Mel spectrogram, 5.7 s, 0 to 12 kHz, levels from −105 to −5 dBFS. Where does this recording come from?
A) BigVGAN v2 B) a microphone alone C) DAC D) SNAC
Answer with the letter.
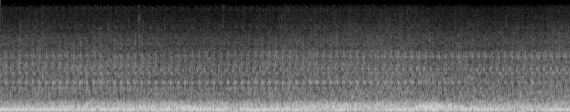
B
